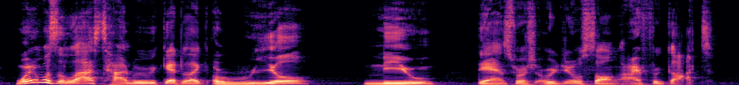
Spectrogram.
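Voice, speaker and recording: A fairly slow, non-native accent in a very clean recording with a silent background. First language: not English. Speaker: streamer commenting on dance game videos. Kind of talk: casual livestream commentary. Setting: home livestream. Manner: hesitant, many fillers.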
